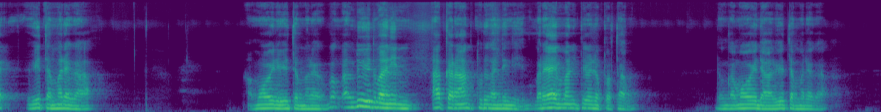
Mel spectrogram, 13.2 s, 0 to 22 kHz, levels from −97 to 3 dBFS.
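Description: No technical faults can be heard anywhere in the recording; the signal stays intact and continuous throughout.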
